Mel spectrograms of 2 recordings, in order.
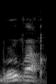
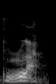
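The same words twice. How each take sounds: First: The word is said lightly, near the front. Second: The word comes up deep from the throat. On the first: This is how Koreans say it. The speaker calls it wrong. "우리는 블랙 블랙 이러는데" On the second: This is how native speakers say it. The speaker calls it right. "얘네들 블랙 블랙 ... 목구멍 좌속에서 뭐가 발음이 막 올라오는"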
